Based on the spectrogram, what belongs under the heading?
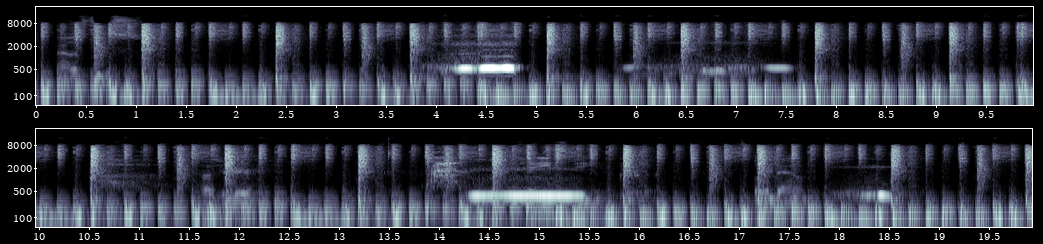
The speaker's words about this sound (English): Hey man, you wanna play a drinking game? Sure, how do you play? You like take a sip of your beer and then you whistle with it, you know, and every sip.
